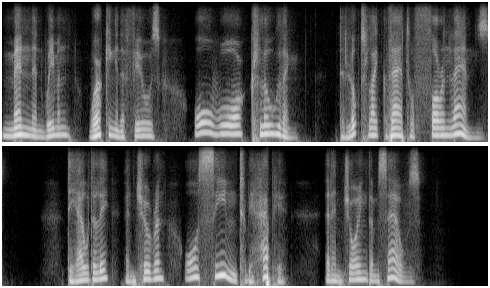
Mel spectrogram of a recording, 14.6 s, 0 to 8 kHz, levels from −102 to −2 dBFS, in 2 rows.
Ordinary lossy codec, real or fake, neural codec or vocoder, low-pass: Opus, 32 kbps; fake; codec, 16 kHz, about 1 kbps, DyCAST, with the encoder's durations; 7.2 kHz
